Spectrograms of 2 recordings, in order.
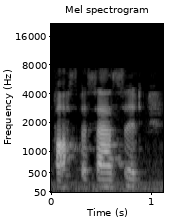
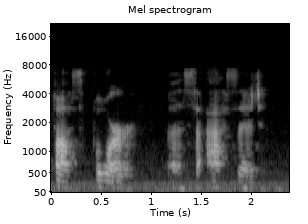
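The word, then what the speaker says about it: phosphorous acid: a little weird because we don't say phosphorus acid we actually put back in the um syllable so we say phosphor acid and that's just something you kind of get used to you'll see it enough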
